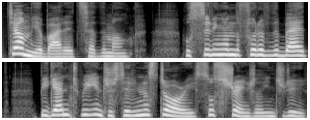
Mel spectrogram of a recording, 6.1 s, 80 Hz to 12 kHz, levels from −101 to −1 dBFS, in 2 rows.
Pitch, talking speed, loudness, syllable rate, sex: 240 Hz, 245 wpm, -18 LUFS, 6.9 syllables/s, female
